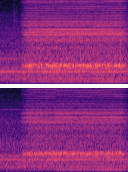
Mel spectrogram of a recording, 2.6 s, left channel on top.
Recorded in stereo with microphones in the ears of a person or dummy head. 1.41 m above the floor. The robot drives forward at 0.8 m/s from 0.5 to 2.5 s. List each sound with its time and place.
Only background noise.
